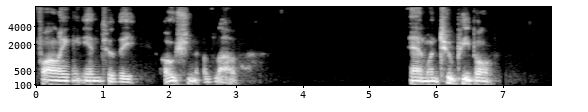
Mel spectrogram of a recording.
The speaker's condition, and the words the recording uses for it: Aphasia. It's obviously much harder to weave together a complex story with lots of different threads of meaning.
